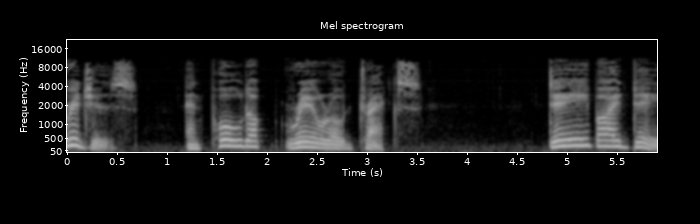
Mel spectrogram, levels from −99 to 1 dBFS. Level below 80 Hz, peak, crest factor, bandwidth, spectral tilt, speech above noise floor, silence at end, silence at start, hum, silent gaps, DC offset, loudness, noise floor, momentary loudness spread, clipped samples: -72 dBFS; -14 dBFS; 18 dB; 11 kHz; -5 dB/octave; 43 dB; 0 s; 0 s; none; none; under 0.1%; -31 LUFS; -73 dBFS; 10 LU; under 0.1%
